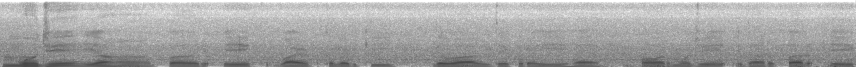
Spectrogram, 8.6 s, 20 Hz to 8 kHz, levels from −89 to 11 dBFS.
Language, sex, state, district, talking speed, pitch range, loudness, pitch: Hindi, male, Madhya Pradesh, Katni, 120 wpm, 115-120 Hz, -20 LUFS, 115 Hz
